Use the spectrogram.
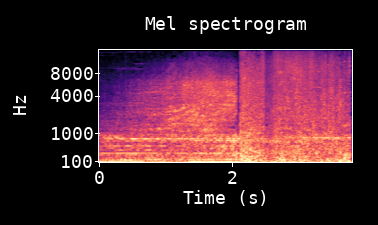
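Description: A large explosion, suspected to be a bomb inside the building, at the FBI office at 7:45 in the evening on the night before Halloween, booms amid a loud, continuous low rumble, with a sharp blast about halfway through followed by heavy, intense roaring noise.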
